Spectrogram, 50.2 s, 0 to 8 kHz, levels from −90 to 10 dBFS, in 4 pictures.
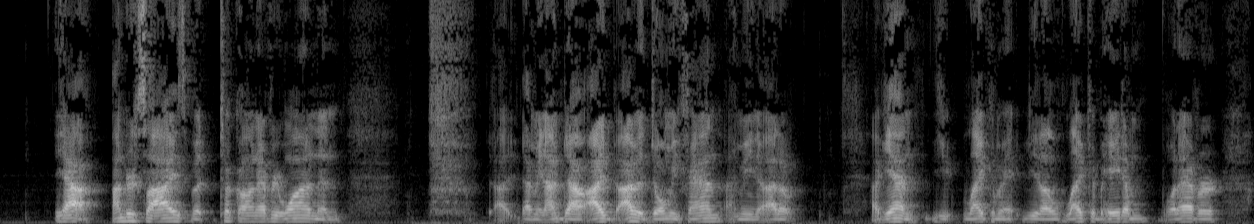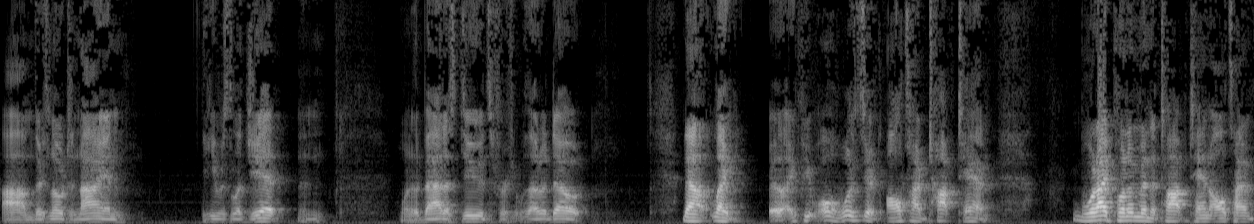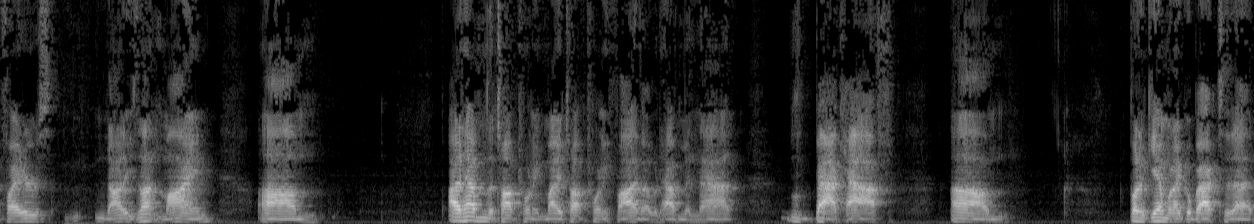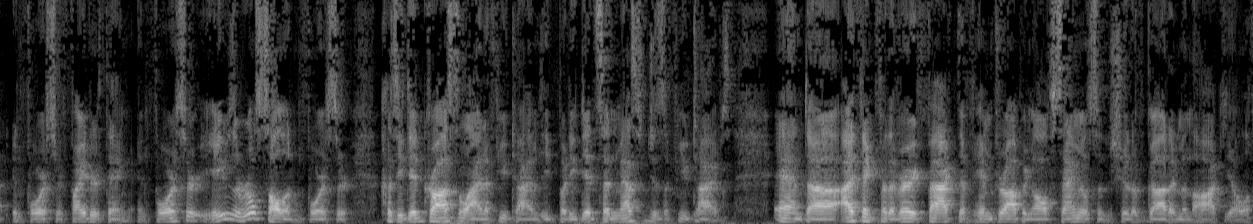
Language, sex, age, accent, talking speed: English, male, 40-59, American, 180 wpm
